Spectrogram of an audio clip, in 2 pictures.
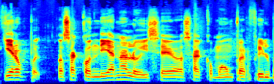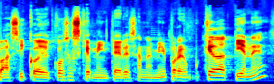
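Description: A man's voice: medium pitch, steady tone, fast talker. A young Mexican man hosting a podcast in casual chat, joking and slangy, trailing off with fillers. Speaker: podcast host.

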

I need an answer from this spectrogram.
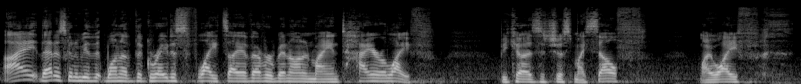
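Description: A man in his thirties hosts his own podcast alone, rambling casually with plenty of fillers and self-deprecating jokes, worn out from too little sleep. His voice is fairly high and steady, at a normal speed. A slight hiss or hum sits under the recording.

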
